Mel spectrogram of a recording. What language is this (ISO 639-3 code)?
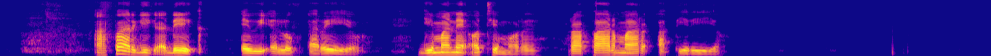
luo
